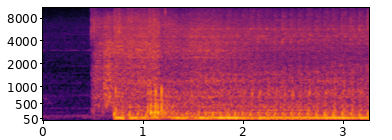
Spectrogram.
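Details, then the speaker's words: ATV started after its carburetor was cleaned, the battery charged for a couple of hours and the petcock turned on, with the air filter still off: it fires after a short crank and holds a smooth, steady low idle with no misses; running normally. "As you guys can hear, she's running, purring like a charm."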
